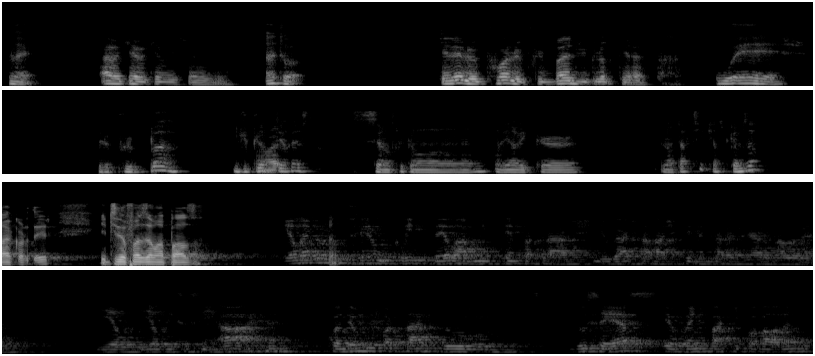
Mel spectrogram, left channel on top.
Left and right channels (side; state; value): both; different; correlation 0.00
